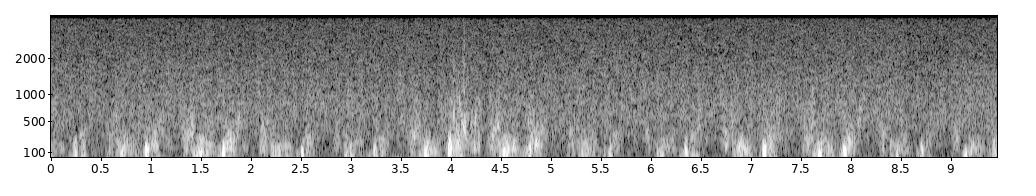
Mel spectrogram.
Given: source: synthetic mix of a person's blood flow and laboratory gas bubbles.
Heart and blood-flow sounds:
Doppler ultrasound of blood flow; precordium
4.01-4.33 s: bubbles
From the record:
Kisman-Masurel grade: 211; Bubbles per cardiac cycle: several, 3 to 8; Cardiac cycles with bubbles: 1 to 10%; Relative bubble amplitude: barely perceptible (0.100 to 0.250); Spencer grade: 1 (occasional bubble signal discernible with the cardiac motion signal, with majority of cardiac periods free of bubbles); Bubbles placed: anywhere in the cardiac cycle

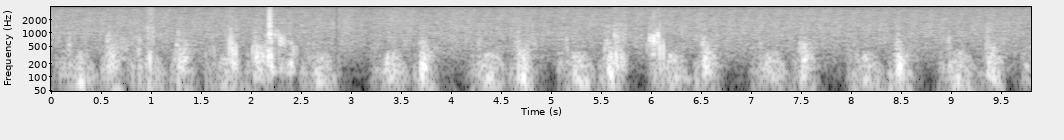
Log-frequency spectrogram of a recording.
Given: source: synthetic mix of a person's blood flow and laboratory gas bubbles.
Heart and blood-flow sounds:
Doppler ultrasound of blood flow; precordium
0.95-1.03 s: bubbles
1.75-1.89 s: bubbles
2.13-2.46 s: bubbles
5.61-5.77 s: bubbles
5.96-6.15 s: bubbles
From the record:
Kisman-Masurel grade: 123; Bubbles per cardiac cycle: 1 to 2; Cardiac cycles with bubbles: 10 to 50%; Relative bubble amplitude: loud (0.450 to 0.775); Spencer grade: 2 (many but less than half of the cardiac periods contain bubble signals, singularly or in groups); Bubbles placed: anywhere in the cardiac cycle

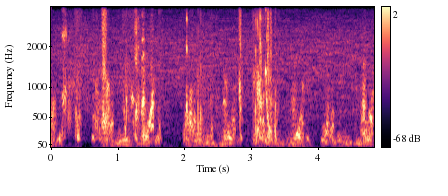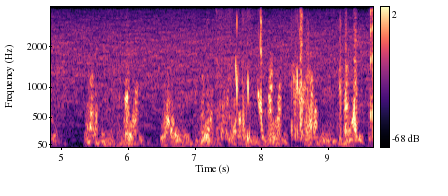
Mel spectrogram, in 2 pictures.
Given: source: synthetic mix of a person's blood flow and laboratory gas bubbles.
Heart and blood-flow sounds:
Doppler ultrasound of blood flow; precordium
0.15-0.46 s: bubbles
0.60-0.90 s: bubbles
1.06-1.34 s: bubbles
1.60-1.67 s: bubbles
2.00-2.30 s: bubbles
2.38-2.45 s: bubbles
2.81-2.89 s: bubbles
3.01-3.43 s: bubbles
7.31-7.67 s: bubbles
7.70-7.88 s: bubbles
7.93-8.07 s: bubbles
8.43-8.75 s: bubbles
9.15-9.30 s: bubbles
9.59-9.69 s: bubbles
From the record:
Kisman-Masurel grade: 232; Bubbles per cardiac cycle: several, 3 to 8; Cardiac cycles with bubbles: 50 to 99%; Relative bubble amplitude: moderate (0.250 to 0.450); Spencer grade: 3 (all of the cardiac periods contain showers or single bubble signals, but not dominating or overriding the cardiac motion signals); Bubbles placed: only in the low amplitude regions of the cardiac cycle

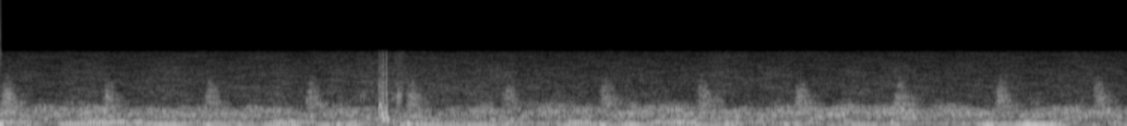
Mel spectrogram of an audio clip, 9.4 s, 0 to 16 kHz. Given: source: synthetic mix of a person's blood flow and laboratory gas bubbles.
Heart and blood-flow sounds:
Doppler ultrasound of blood flow; subclavian vein
2.96-3.36 s: bubbles
From the record:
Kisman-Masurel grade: 113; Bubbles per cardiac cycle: 1 to 2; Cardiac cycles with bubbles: 1 to 10%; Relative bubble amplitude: loud (0.450 to 0.775); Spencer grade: 1 (occasional bubble signal discernible with the cardiac motion signal, with majority of cardiac periods free of bubbles); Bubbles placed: anywhere in the cardiac cycle

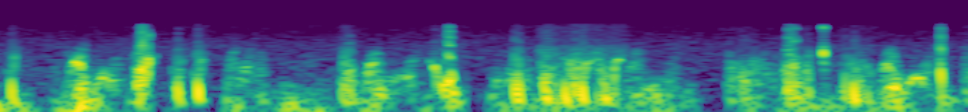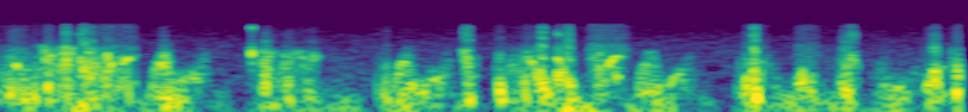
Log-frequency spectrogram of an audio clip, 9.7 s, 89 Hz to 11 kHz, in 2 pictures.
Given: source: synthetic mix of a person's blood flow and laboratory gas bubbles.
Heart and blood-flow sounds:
Doppler ultrasound of blood flow; precordium
0.08-0.15 s: bubbles
0.70-0.83 s: bubbles
0.91-1.09 s: bubbles
1.74-1.84 s: bubbles
2.18-2.38 s: bubbles
2.59-2.69 s: bubbles
2.72-3.18 s: bubbles
3.67-3.85 s: bubbles
3.95-4.21 s: bubbles
4.24-4.42 s: bubbles
4.71-4.79 s: bubbles
4.86-5.58 s: bubbles
6.12-6.50 s: bubbles
6.76-6.85 s: bubbles
7.19-7.28 s: bubbles
7.35-7.80 s: bubbles
7.83-8.04 s: bubbles
8.58-8.73 s: bubbles
8.86-9.00 s: bubbles
9.06-9.19 s: bubbles
9.49-9.69 s: bubbles
From the record:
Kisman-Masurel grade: 243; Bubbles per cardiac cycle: several, 3 to 8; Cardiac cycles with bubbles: 100%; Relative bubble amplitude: loud (0.450 to 0.775); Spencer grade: 3 (all of the cardiac periods contain showers or single bubble signals, but not dominating or overriding the cardiac motion signals); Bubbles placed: only in the low amplitude regions of the cardiac cycle

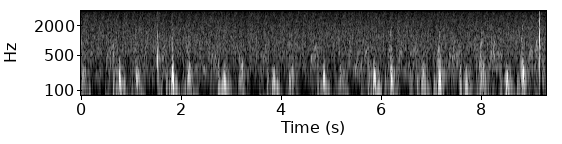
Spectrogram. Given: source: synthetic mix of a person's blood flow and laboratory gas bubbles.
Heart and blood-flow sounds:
Doppler ultrasound of blood flow; precordium
1.50-1.58 s: bubbles
From the record:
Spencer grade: 1 (occasional bubble signal discernible with the cardiac motion signal, with majority of cardiac periods free of bubbles); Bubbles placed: anywhere in the cardiac cycle

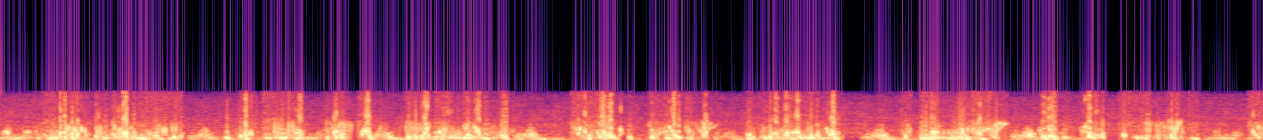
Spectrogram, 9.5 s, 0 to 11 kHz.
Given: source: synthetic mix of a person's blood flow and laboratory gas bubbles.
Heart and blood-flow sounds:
Doppler ultrasound of blood flow; precordium
0.24-1.39 s: bubbles
1.67-1.92 s: bubbles
1.96-2.30 s: bubbles
2.42-2.65 s: bubbles
2.67-2.85 s: bubbles
3.02-3.86 s: bubbles
4.28-4.77 s: bubbles
4.85-5.41 s: bubbles
5.59-6.32 s: bubbles
6.75-7.57 s: bubbles
7.78-8.04 s: bubbles
8.09-8.31 s: bubbles
8.38-9.00 s: bubbles
9.35-9.48 s: bubbles
From the record:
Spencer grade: 4 (maximum detectable bubble signal sounding continuously throughout systole and diastole of every cardiac period, and overriding the amplitude of the normal cardiac signals); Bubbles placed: only in the low amplitude regions of the cardiac cycle

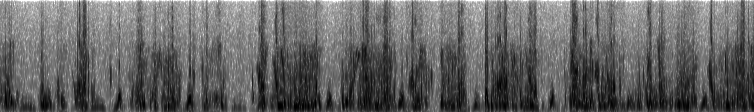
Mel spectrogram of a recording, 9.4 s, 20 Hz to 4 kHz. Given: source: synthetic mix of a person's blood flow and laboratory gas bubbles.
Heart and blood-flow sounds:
Doppler ultrasound of blood flow; precordium
0.00-0.26 s: bubbles
0.47-0.62 s: bubbles
0.70-0.86 s: bubbles
0.90-1.21 s: bubbles
1.36-1.41 s: bubbles
1.59-2.28 s: bubbles
2.39-2.46 s: bubbles
2.51-2.84 s: bubbles
3.12-4.05 s: bubbles
4.25-4.97 s: bubbles
5.05-5.42 s: bubbles
5.47-5.85 s: bubbles
6.03-6.78 s: bubbles
7.04-7.83 s: bubbles
7.91-8.76 s: bubbles
8.83-9.44 s: bubbles
From the record:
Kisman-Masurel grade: 444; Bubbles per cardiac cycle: continuous sound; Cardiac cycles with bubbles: 100%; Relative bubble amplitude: maximal (0.775 to 0.999); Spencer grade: 4 (maximum detectable bubble signal sounding continuously throughout systole and diastole of every cardiac period, and overriding the amplitude of the normal cardiac signals); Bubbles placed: only in the low amplitude regions of the cardiac cycle

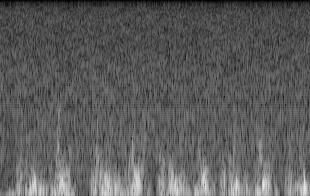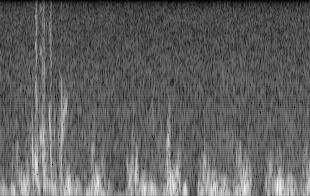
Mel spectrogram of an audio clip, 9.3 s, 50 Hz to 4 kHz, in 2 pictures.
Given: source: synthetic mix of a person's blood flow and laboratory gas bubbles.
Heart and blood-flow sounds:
Doppler ultrasound of blood flow; precordium
5.03-5.49 s: bubbles
5.51-5.68 s: bubbles
From the record:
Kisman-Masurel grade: 223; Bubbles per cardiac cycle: several, 3 to 8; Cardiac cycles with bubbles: 10 to 50%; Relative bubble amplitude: loud (0.450 to 0.775); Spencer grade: 2 (many but less than half of the cardiac periods contain bubble signals, singularly or in groups); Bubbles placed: only in the low amplitude regions of the cardiac cycle

